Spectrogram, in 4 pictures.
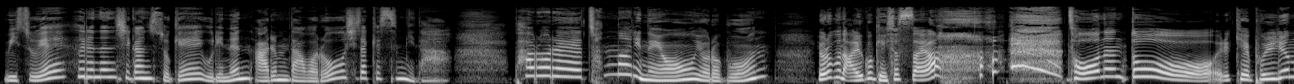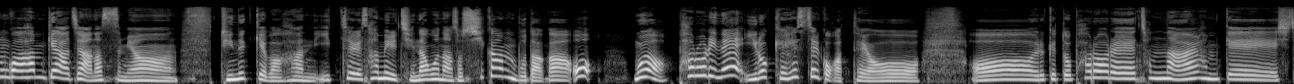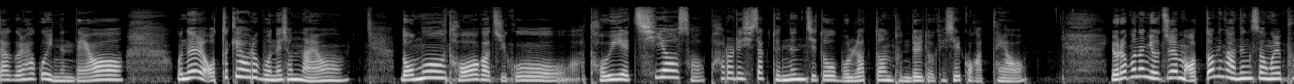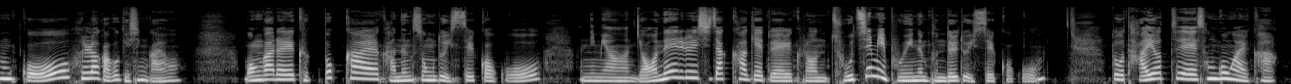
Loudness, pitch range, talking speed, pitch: -15 LUFS, 185-285 Hz, 270 characters per minute, 225 Hz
